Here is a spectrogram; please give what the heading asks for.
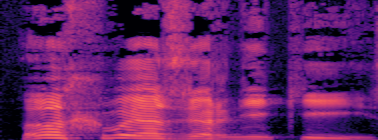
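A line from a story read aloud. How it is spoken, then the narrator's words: Rich man laughing. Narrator (Russian): смеялся богач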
